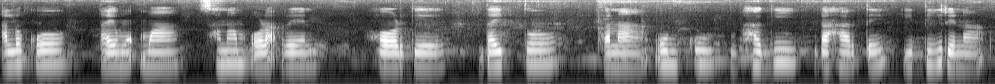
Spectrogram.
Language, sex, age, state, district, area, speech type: Santali, female, 30-45, West Bengal, Bankura, rural, spontaneous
